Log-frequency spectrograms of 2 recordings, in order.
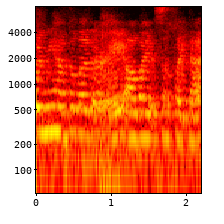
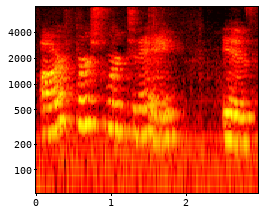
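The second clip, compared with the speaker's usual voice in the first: slow, drawn-out new word; slow teacher modeling; much slower than usual. Shown as a demonstration. Teacher slowly introducing a new word to the class. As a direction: say it slowly so children can copy. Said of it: "Can you say that word?".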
